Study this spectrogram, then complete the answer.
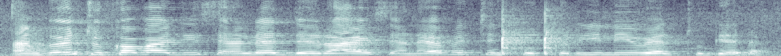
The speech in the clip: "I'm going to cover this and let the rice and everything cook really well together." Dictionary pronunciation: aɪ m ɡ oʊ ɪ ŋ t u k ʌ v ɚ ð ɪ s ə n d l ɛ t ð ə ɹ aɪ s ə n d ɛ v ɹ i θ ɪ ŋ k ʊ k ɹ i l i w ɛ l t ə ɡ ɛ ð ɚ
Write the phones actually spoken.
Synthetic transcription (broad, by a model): aɪ m ɡ oʊ ɪ ŋ t u k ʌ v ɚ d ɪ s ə n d l ɛ t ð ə ɹ aɪ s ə n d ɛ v ɹ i t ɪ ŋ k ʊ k ɹ i l i w ɛ l t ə ɡ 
